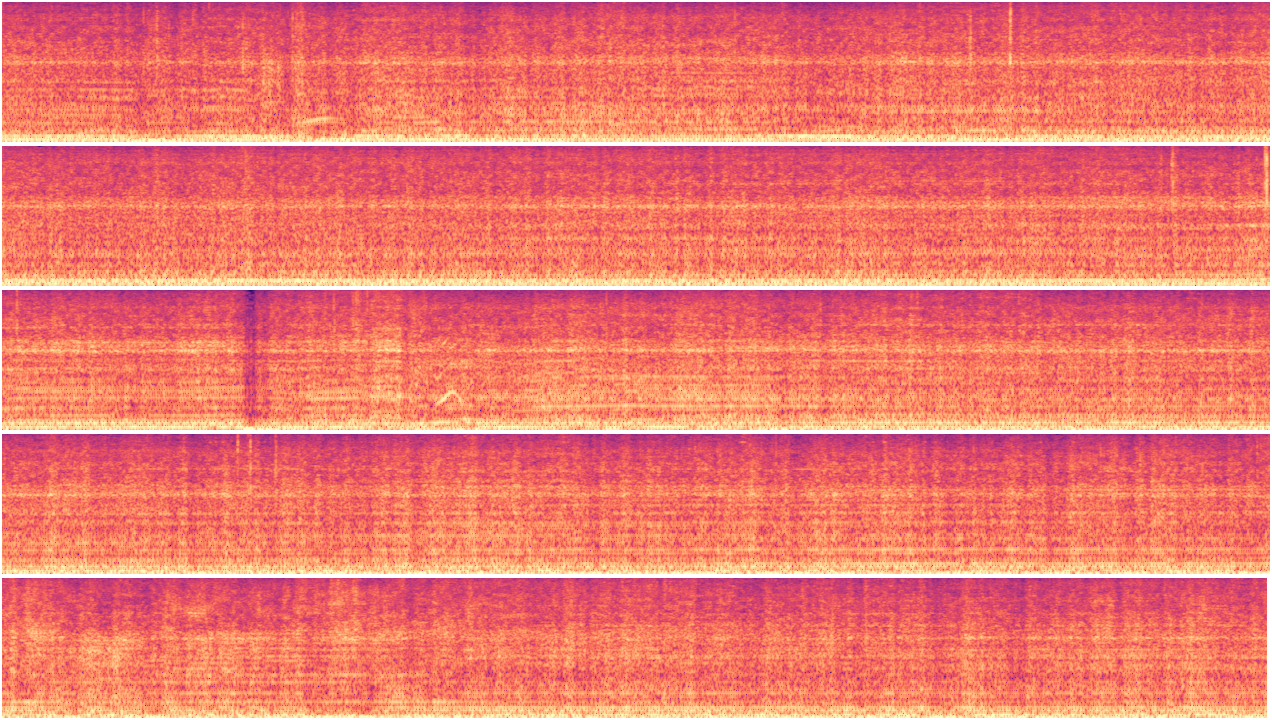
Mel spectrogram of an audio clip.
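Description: Speedboat engine running steadily while the boat is underway, over a constant rush of noise. About halfway through the engine pitch steps up and holds at the higher note.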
